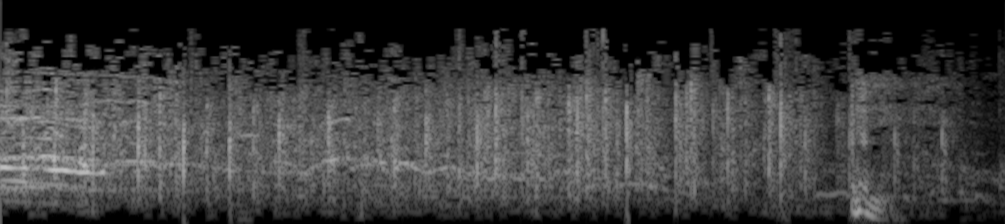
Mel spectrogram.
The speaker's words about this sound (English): And the crowd breaks out in applause.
